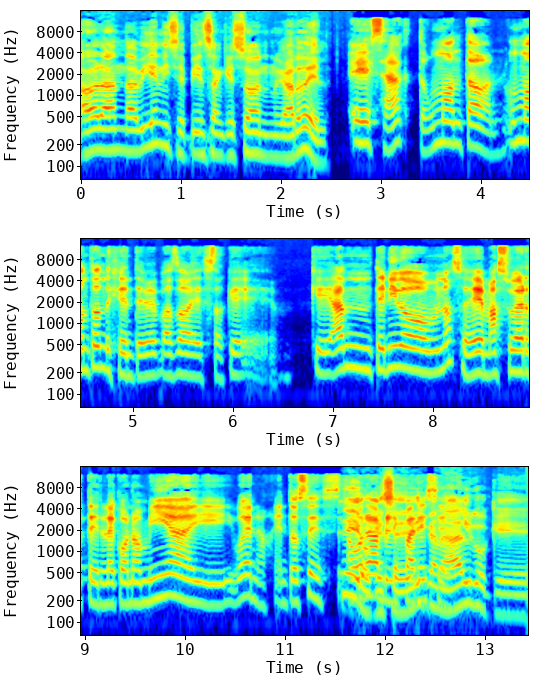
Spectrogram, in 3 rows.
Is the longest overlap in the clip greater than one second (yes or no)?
yes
